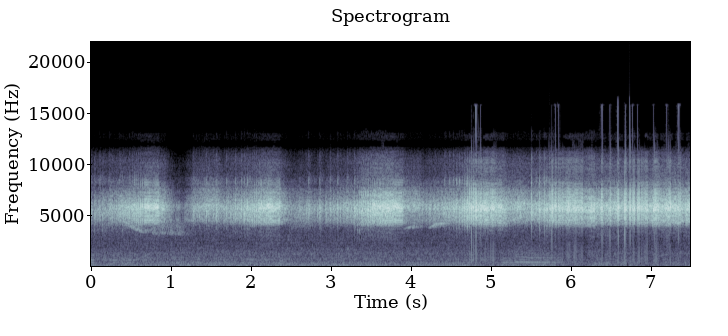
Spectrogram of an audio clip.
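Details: Cicadas calling in Salta, the high buzz swelling and fading in waves about every one and a half seconds, then settling into a rapid rattling pulse near the end.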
